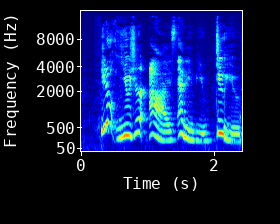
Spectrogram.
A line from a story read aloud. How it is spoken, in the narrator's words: she snapped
